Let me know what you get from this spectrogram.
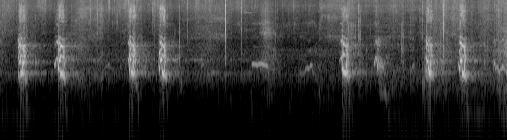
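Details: At the amateur Les Dogues de Plaine kennel, a Dogue de Bordeaux barks in pairs and short bursts, about nine loud barks over ten seconds with brief soft whines in the gaps.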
